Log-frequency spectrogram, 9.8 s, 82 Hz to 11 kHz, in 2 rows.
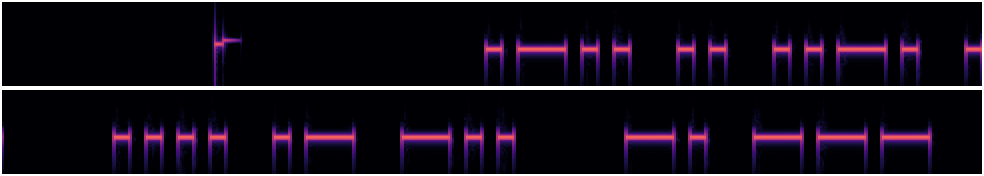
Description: Morse code, heard as a keyed tone, about 15 wpm, 700 Hz. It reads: LIFE HAD NO
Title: Sentences from Top 1000 Words - Review Part 6 - 15wpm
